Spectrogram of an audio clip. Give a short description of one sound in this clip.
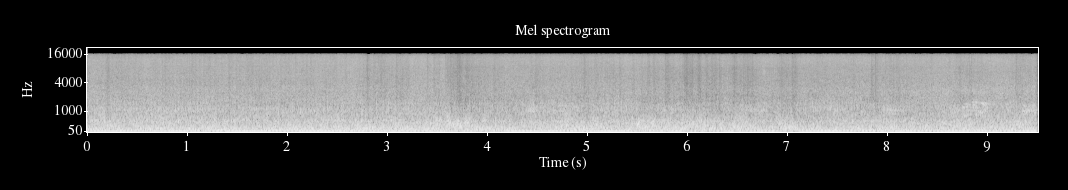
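A boat engine roars steadily at close range.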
